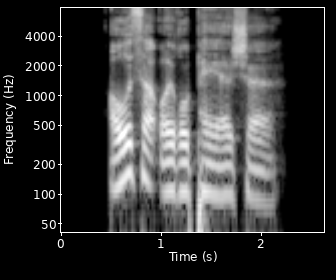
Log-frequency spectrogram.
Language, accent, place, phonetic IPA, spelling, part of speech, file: German, Germany, Berlin, [ˈaʊ̯sɐʔɔɪ̯ʁoˌpɛːɪʃə], außereuropäische, adjective, De-außereuropäische.ogg
- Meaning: inflection of außereuropäisch: 1. strong/mixed nominative/accusative feminine singular 2. strong nominative/accusative plural 3. weak nominative all-gender singular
